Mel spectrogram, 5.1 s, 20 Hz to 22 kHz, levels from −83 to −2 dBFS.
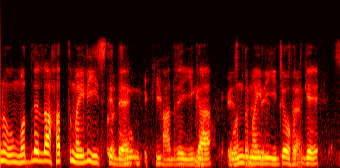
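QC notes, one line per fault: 0.96–1.0 s and 4.79–5.06 s, echo leak: a delayed copy of the sound trails the original by about 273 ms both times. It is roughly 40 dB under the direct signal in the first instance, and clearer in the second, roughly 25 dB under it. The cause is likely a far-end loudspeaker feeding back into its microphone, with the echo canceller failing to remove it, so the residue returns down the line as a faint, late repeat.
1.48–1.7 s, 1.97–2.26 s, 3.09–3.46 s, 3.95–4.4 s, speech suppressed in double talk: the speech level falls in four short stretches, each lasting a few hundred milliseconds. The drops are around 20 dB in the first and third, around 10 dB in the second and about 15 dB in the fourth. The likely cause is both sides talking at once, so the echo canceller cannot tell its own talker from loudspeaker echo and attenuates both.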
